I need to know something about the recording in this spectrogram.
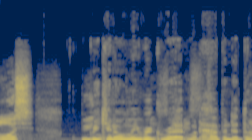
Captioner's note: through translator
